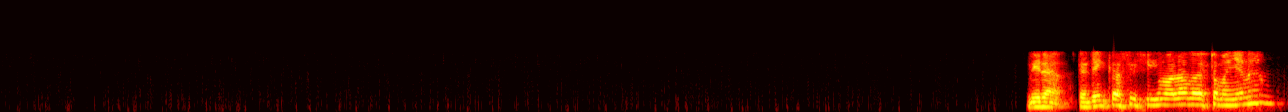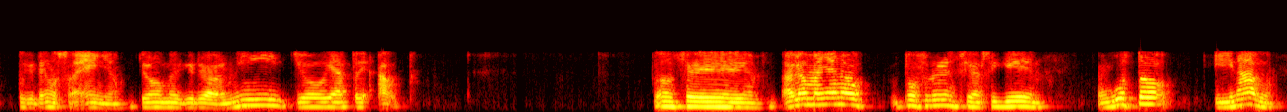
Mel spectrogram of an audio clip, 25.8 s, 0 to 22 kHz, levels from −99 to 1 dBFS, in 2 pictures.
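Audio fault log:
throughout: G.729 codec. The speech is band-limited, with nothing above 4 kHz. It sounds rough and slightly synthetic, and the damage is plainly audible. The coding is at a very low rate that points to 8 kbit/s G.729A. It rebuilds each 10 ms frame from a vocal tract filter, a pitch predictor and a few pulses.
11.42–11.51 s and 18.03–18.11 s: VoIP packet loss concealed by the speech codec. About 40 ms of audio is missing at the first event and 80 ms at the second. That fits two and four 20 ms packets. The decoder repeats its last pitch and filter with falling gain, so the sound smears into a fading buzzy tone or coloured noise. Because each frame builds on the one before, the speech stays weak or distorted for tens of milliseconds or more after each gap.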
